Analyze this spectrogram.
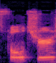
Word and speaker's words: Vulture: perfect so yeah so culture actually rhymes with my last name which is vulture so I I did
